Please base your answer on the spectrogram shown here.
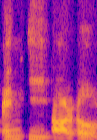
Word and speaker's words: Nero: saying this is the narrow pencil but it's spelled n-e-r-o right is that right like the um the roman emperor roman emperor yeah italian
